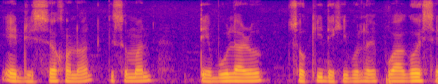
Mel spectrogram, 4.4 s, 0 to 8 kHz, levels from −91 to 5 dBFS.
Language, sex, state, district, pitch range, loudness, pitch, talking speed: Assamese, male, Assam, Sonitpur, 120-130 Hz, -17 LUFS, 125 Hz, 125 wpm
